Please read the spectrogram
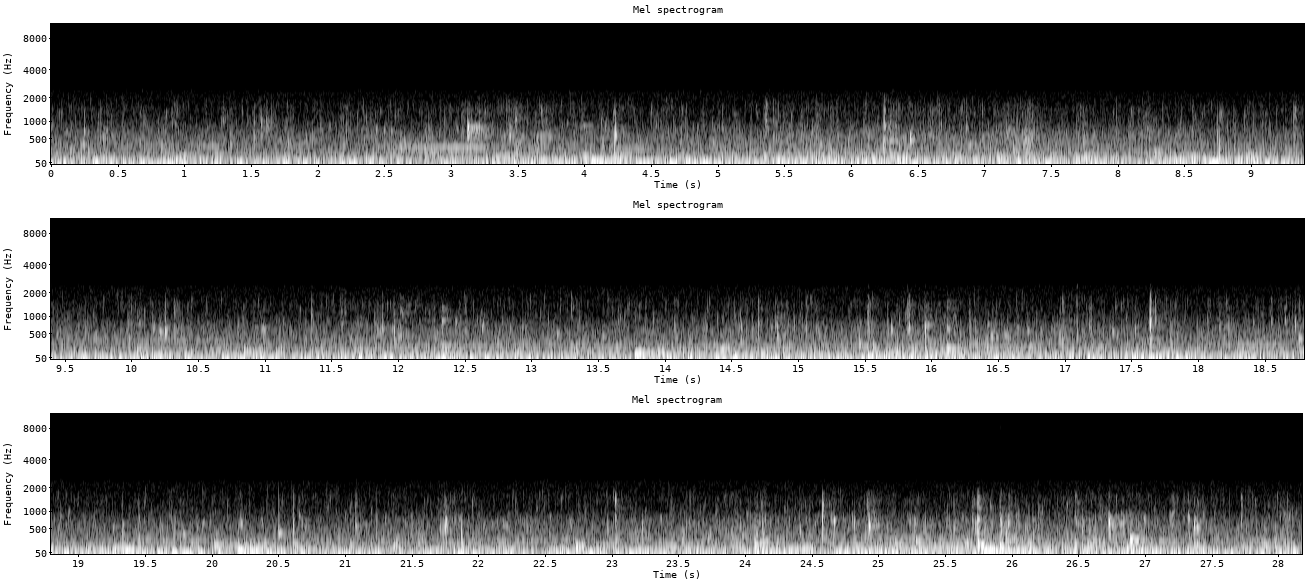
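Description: Steady water ambience: a low rumble of moving water with bubbling and small scattered blips and clicks.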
